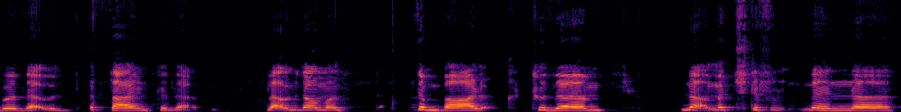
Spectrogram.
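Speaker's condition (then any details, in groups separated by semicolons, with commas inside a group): Deafness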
